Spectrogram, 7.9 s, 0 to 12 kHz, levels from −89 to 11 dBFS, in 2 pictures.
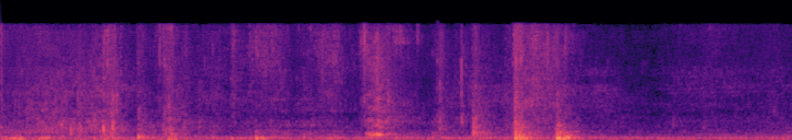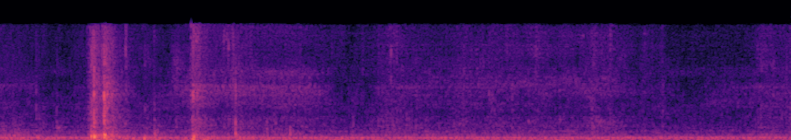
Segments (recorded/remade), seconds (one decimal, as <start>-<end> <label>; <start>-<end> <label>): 0.0-5.2 recorded; 5.2-7.9 remade

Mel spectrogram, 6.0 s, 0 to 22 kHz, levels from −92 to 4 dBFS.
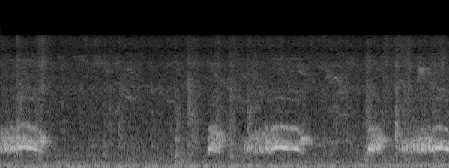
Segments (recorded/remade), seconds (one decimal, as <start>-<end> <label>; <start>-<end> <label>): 0.0-6.0 recorded

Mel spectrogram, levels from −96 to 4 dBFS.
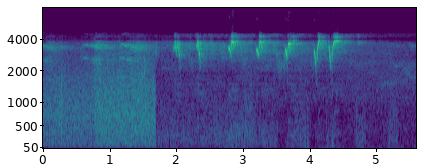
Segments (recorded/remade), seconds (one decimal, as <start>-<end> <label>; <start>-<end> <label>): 0.0-2.0 recorded; 2.0-5.6 remade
